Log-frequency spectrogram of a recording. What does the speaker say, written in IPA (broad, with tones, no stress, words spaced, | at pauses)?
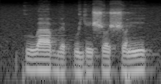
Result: kʷə˦waː˦ bɛ˨ pu˨je˧ʃɔ˧ ʃɔ˧ɾĩ˦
